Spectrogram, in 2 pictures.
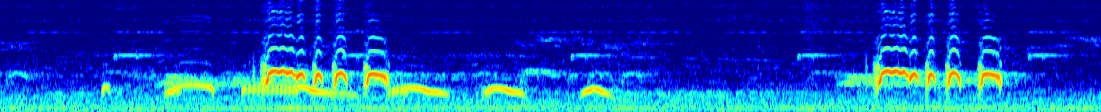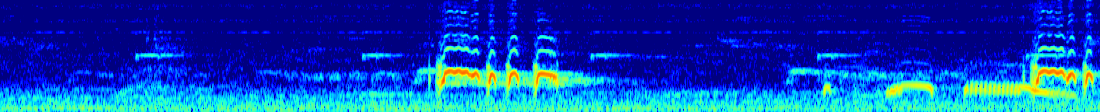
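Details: Local zebra dove singing actively, a song used to lure lazy zebra doves into singing: clusters of four or five short, bright, staccato coos repeated about every three seconds, with softer lower cooing notes between them.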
